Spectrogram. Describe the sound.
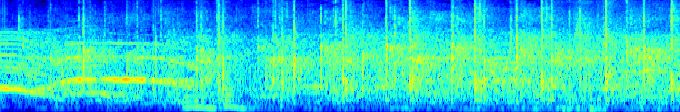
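A crowd applauds steadily, with many overlapping claps forming a dense crackle, mixed with cheering voices and a brief rising whoop near the start.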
